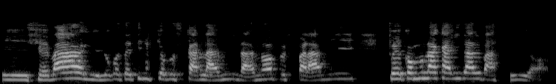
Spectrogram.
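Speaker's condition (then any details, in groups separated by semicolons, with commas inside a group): Profound bilateral hearing loss, post-meningitis profound bilateral sensorineural hearing loss; flat audiogram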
